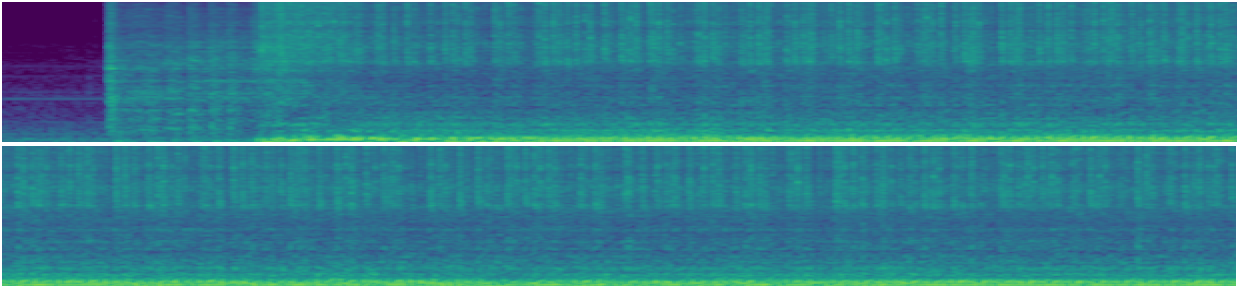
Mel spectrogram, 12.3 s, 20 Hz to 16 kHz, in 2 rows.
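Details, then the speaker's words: 1980 Firebird with 4.8 Vortec LS swap, FiTech EFI and glass-pack exhaust: engine catches after short crank, settles into low idle with slight uneven flutter, MAP about 23–26; rough idle, was dying at idle, cause unknown. "I don't know if you can hear it, but it is kind of fluttering a little bit."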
